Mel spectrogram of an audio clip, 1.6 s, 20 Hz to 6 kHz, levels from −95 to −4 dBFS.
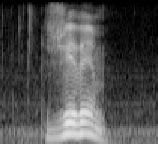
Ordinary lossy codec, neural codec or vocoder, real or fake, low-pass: none; none; real; 5.4 kHz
